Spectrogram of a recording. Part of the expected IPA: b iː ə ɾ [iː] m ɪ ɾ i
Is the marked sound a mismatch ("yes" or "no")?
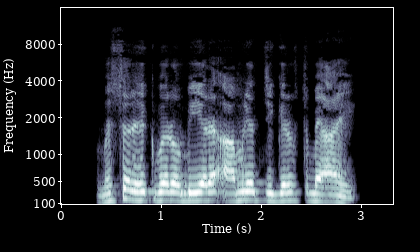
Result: yes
